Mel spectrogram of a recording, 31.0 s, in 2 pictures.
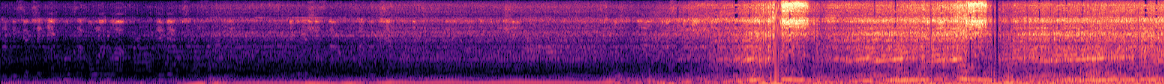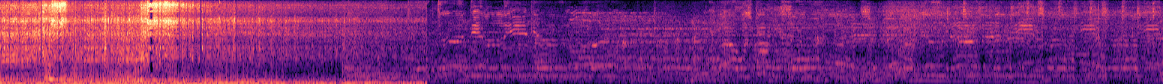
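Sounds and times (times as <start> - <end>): car engine accelerating hard: 0.0 - 21.2.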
